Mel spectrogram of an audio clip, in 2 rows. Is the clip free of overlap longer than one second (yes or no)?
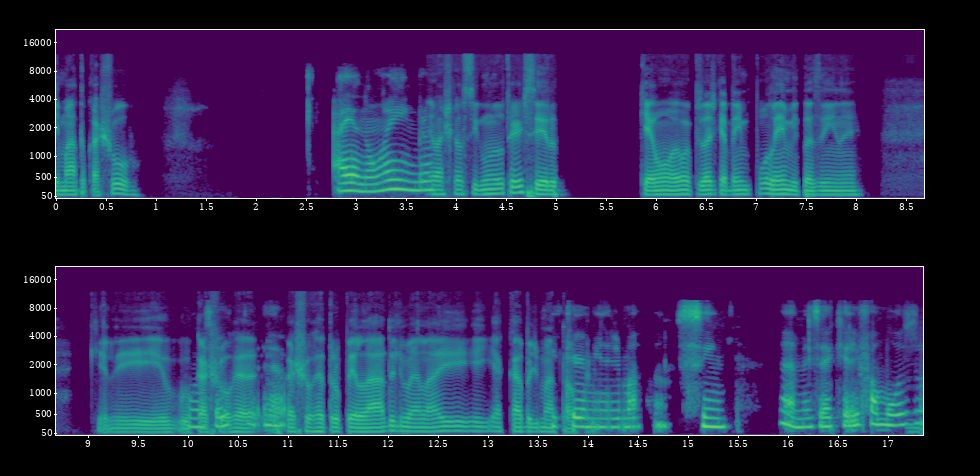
no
